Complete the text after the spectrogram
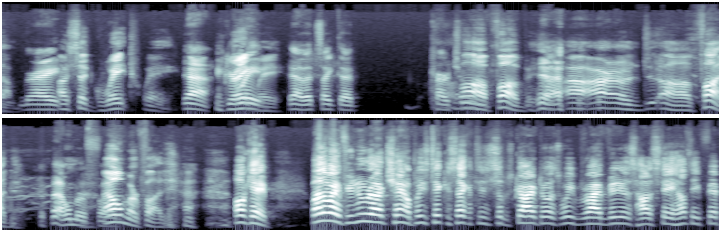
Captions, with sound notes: - Right. - I said great way. - Yeah. - Great way. - Yeah, that's like that cartoon. - Flub. Fudd. - (laughs) Elmer Fudd. - Elmer Fudd. Oka, by the way, if you're new to our channel, please take a second to subscribe to us. We provide videos, how to stay healthy,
